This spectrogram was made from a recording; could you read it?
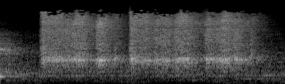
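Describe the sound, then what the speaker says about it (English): Aerosol bug spray hissing as a person sprays it onto themselves, a close, loud, steady burst lasting a couple of seconds with a few slight surges and no talking. "I'm gonna spray myself with more bug spray"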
